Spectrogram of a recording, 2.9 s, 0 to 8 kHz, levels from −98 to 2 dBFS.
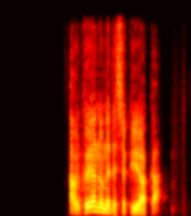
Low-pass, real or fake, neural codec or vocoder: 7.2 kHz; fake; codec, 16 kHz, 0.5 kbps, X-Codec, HuBERT features, trained on LibriSpeech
